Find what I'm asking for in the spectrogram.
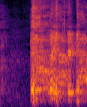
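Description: After a brief hush, a loud burst of harsh coughing and throat clearing erupts, lasting about a second with a few rough, raspy pulses and no speech.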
